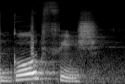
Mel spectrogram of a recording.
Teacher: The first word here is gold, and the second word is fish. The stress should be on the first word, which is gold.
